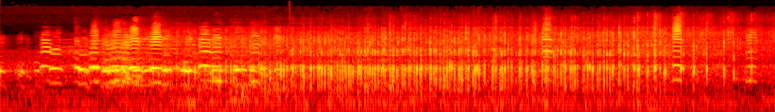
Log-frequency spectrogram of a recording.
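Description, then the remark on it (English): A flock of trumpeter swans honk repeatedly in a loud, overlapping chorus while taking off from water into a winter sunset, their calls layered over a steady rushing splash of wings and feet. “And they're off, taking flight into the winter sunset.”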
